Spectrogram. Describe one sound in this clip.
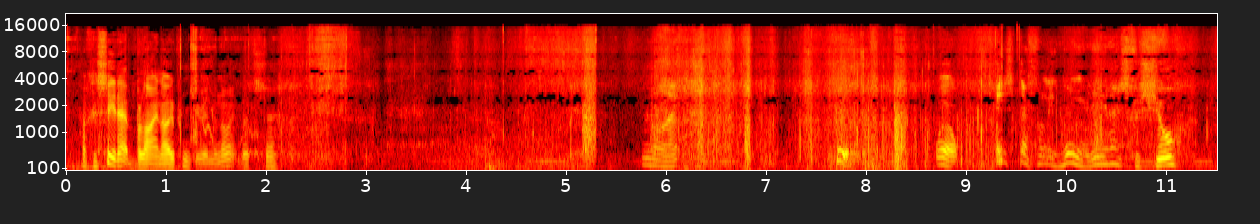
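Tent fabric rustles and crinkles close by as hands handle it.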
